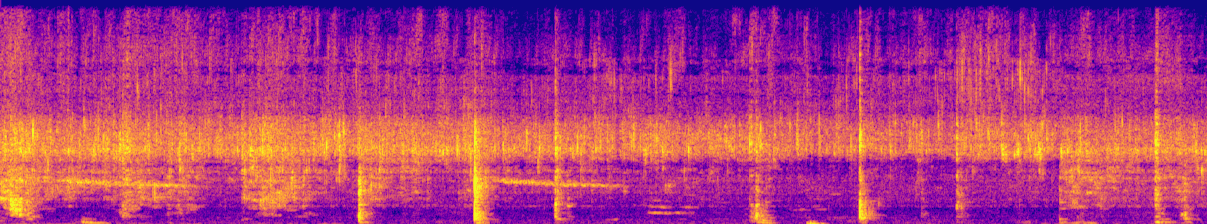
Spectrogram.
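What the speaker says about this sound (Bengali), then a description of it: "আলুগুলো ভেজে নেব আলুটা ভেজে নেব লাল করে" Potato pieces fry in hot oil in a home kitchen, a steady bright sizzle broken by repeated clinks and scrapes of stirring, with no talk.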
